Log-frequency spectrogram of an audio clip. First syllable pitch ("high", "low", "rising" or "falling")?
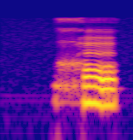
low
